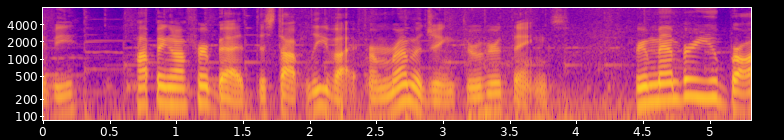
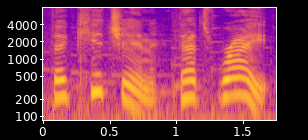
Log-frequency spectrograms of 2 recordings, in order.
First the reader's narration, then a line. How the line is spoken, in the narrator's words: exclaimed Levi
